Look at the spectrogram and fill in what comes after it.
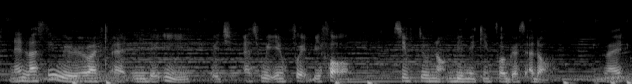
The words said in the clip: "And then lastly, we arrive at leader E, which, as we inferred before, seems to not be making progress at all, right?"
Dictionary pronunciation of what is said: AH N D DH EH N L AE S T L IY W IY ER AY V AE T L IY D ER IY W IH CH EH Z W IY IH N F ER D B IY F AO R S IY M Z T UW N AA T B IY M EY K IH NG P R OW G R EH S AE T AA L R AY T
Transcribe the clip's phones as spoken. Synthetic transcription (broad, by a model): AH N D EH N L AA S T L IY W IY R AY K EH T W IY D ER IY W IH CH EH S W IY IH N F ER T B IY F AO S IY M S T UW N AA T B IY M EY K IH NG P R OW G R EH S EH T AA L R AY T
